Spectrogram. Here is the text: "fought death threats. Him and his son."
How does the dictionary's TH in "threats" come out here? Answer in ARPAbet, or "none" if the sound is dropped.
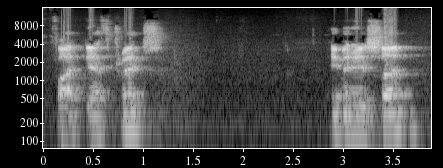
T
